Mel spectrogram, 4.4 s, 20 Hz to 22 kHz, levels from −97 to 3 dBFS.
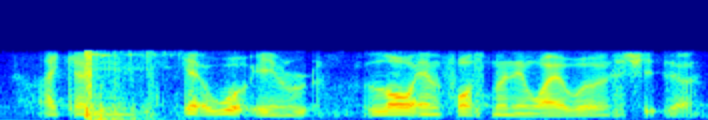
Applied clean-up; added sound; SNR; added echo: none; Shatter / Crushing; 4 dB; none.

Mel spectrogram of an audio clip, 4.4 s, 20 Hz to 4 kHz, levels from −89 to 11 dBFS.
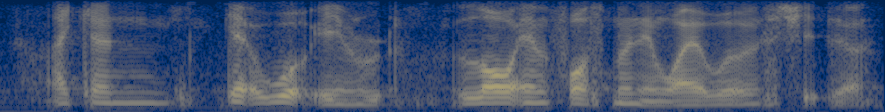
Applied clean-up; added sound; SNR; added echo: none; none; none; none.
